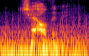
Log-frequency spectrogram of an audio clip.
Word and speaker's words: Cialdini: I will start out with a pronunciation correction. Robert Cialdini. Just checked it on YouTube, on actually Google. I just used Robert Cialdini pronunciation and read it to me. And so I have a long-standing correction to make there. I must have been pronouncing it wrong for years.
